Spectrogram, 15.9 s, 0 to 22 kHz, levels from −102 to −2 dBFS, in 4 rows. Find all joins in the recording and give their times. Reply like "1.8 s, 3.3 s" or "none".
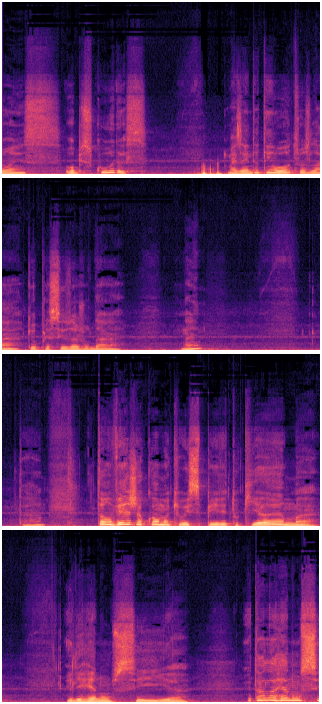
none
